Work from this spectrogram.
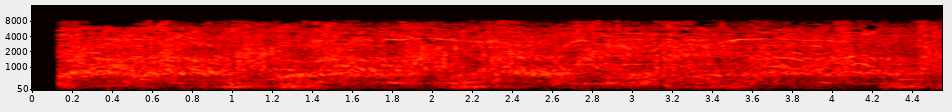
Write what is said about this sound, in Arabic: هكذا جاء صوت الجمهور البابلي مدويا في المسرح الإغريقي في مدينة بابل الأثرية بعد انتهاء عرض مسرحية حزب ديمقراطي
